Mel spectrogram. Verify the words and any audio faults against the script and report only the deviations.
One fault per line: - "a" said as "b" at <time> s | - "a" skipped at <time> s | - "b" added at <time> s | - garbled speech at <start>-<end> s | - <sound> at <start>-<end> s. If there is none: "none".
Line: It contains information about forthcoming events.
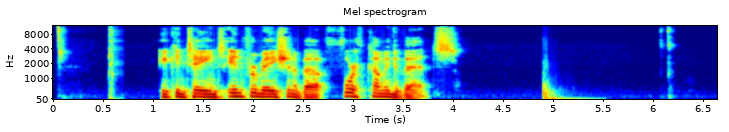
- squeak at 0.5-0.7 s
- thud at 4.9-5.5 s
